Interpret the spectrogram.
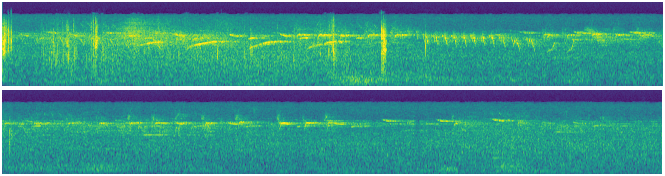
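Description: Birds calling over a steady outdoor background hiss: a run of short rising chirps in the first few seconds, then scattered high twittering. Two sharp taps stand out in the first four seconds.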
